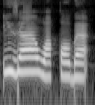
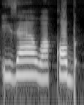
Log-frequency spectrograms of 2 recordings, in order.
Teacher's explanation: Nah, ini yang termasuk qalqalah kubro, ada di akhir kalimat atau kata, ya. Bacanya dimatikan meskipun tandanya bukan tanda sukun.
